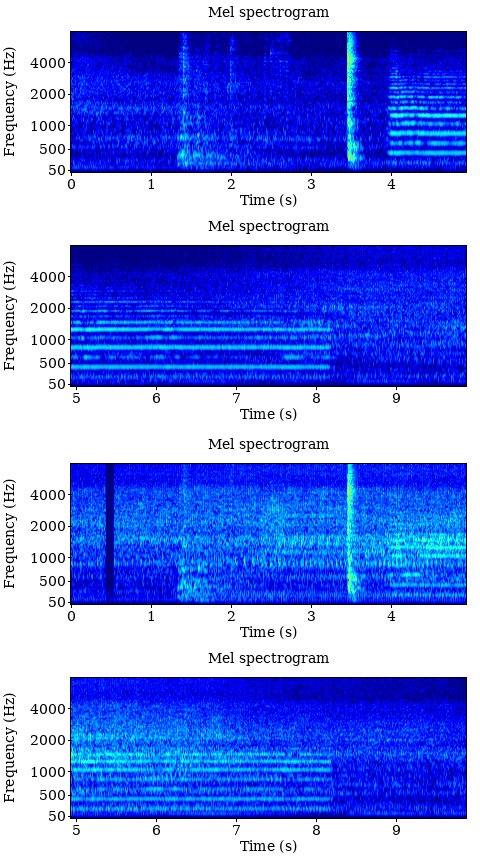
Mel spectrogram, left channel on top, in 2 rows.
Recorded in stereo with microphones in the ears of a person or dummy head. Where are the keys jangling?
15° left (ahead or behind), 1.3 m.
